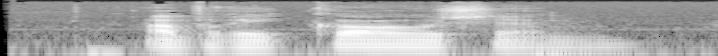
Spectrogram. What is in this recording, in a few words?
"abrikozen", Dutch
